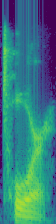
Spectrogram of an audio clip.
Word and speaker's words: Tor: google it uses a special web browser called tor and that's spelled t-o-r so tor routes web pages and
